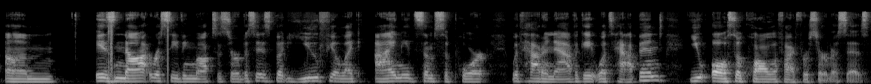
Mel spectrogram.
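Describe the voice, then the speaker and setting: A woman giving a casual webinar talk as a guest presenter, talking in a chatty way with lots of "like". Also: a bass voice. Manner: chatty, fills with "like". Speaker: guest presenter on sexual violence support.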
